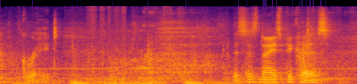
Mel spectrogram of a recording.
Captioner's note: sighing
